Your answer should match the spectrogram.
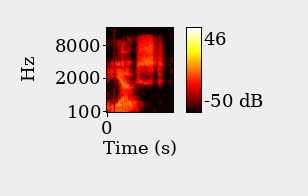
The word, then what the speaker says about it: Yoast: very similar plugin called yoast which is spelt like toast but with a y at the start um and yoast has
